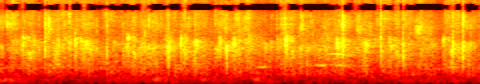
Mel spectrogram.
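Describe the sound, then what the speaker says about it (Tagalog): A church congregation at a UPC-Muntinlupa service claps steadily and enthusiastically, a continuous wash of applause at moderate level with faint voices mixed in. "Malakas na palakpak para kay Jesus."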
